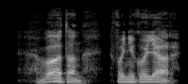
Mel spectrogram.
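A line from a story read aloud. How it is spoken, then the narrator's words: Joyful shout. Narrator (Russian): Радостно закричал Килмистер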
